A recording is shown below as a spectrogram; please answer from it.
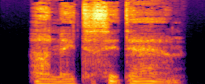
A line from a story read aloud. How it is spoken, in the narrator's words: she murmurs, panting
